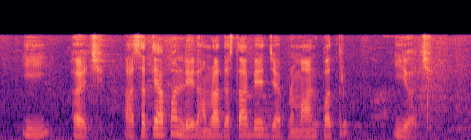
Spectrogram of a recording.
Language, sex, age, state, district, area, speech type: Maithili, male, 45-60, Bihar, Madhubani, rural, read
